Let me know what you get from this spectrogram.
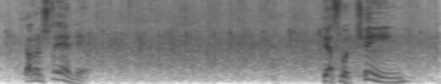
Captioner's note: applause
